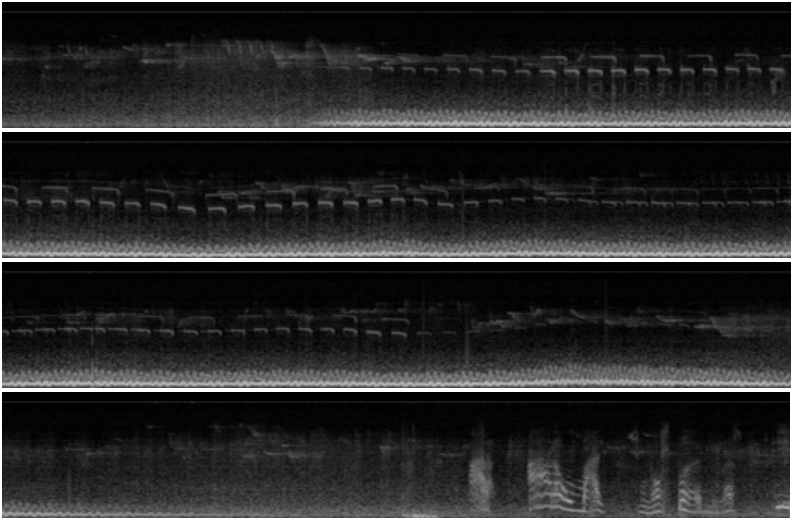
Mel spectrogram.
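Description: Electronic synthesizer drone: a loud low buzz with a thin, wavering high tone above it, starting about three seconds in and fading out over the last few seconds before the end.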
